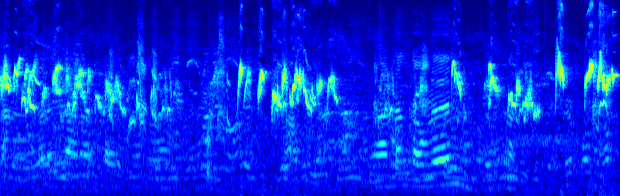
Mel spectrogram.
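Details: Red-whiskered bulbul in competition song training, delivering rolling, bubbling whistled phrases with short gaps, some lower twittering notes mixed in, loud and busy.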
